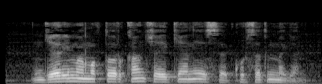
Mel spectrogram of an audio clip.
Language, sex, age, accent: Uzbek, male, 25-34, Qoraqalpog'iston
